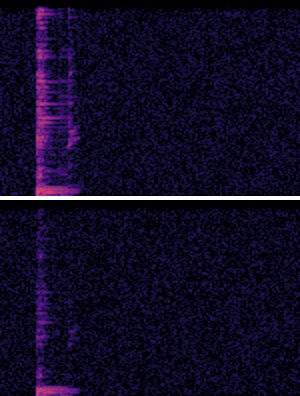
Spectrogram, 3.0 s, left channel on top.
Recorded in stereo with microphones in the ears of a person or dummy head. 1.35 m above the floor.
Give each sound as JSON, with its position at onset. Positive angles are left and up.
{"t": 0.4, "sound": "a clunk", "side_deg": 25}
